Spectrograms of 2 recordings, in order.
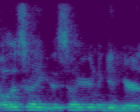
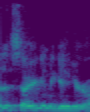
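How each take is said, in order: First: Quick, higher, rattled-off directions; fast directions. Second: Said in the usual way. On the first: Retold or imitated. Bartender hurrying directions to Marius, fast and higher. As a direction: rush the directions out.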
